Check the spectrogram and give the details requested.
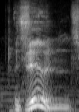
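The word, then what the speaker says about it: Zounds: The sounds is pronounced with the same kind of oo as in soon. Okay, hang on. Let me reread that then. Zuns.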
